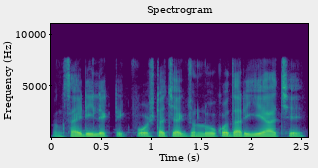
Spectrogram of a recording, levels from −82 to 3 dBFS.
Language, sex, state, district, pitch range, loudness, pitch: Bengali, male, Tripura, South Tripura, 120-125 Hz, -17 LUFS, 125 Hz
